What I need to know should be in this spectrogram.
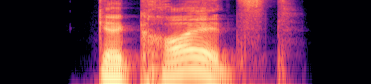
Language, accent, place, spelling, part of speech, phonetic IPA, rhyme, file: German, Germany, Berlin, gekreuzt, verb, [ɡəˈkʁɔɪ̯t͡st], -ɔɪ̯t͡st, De-gekreuzt.ogg
- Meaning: past participle of kreuzen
